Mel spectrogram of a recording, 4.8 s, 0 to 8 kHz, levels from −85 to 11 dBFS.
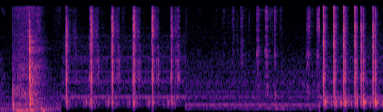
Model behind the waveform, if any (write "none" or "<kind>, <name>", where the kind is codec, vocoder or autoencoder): none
